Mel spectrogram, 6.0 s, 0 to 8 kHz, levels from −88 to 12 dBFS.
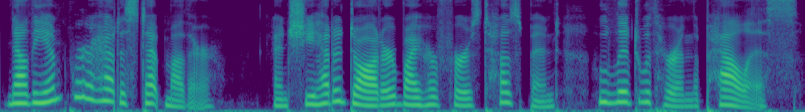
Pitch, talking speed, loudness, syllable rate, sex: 220 Hz, 220 wpm, -20 LUFS, 5.9 syllables/s, female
